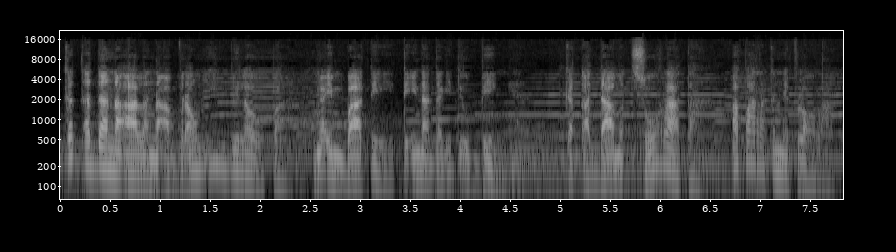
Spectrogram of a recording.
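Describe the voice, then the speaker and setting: A woman's voice: very deep voice, lively intonation, moderate pace. A woman narrating and announcing a radio drama in a dramatic scripted style. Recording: broadcast narration over loud music. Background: prominent music.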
